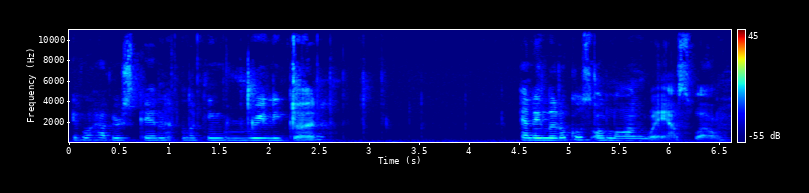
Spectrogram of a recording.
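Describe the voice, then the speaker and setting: A woman speaks slowly-ish, at a fairly slow pace, with a fairly high pitch and monotone, flat intonation. Her tone is dark and mellow, and somewhat breathy. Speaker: beauty YouTuber. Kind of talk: casual makeup tutorial talk to camera.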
